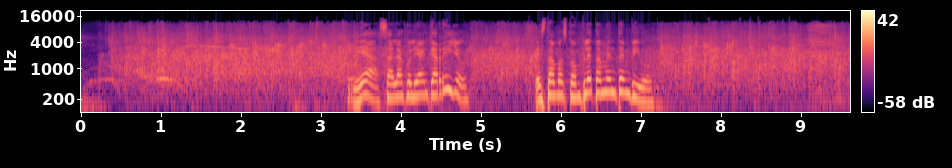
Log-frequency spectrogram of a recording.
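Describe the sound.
A live audience applauds steadily and loudly for the full stretch, a dense wash of clapping, while an announcer speaks over it in two short bursts.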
